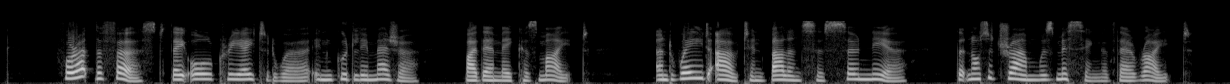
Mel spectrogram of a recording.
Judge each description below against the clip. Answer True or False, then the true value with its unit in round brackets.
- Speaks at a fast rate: False (155 wpm)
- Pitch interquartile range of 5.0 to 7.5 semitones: True (5.3 semitones)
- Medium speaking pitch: False (210 Hz)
